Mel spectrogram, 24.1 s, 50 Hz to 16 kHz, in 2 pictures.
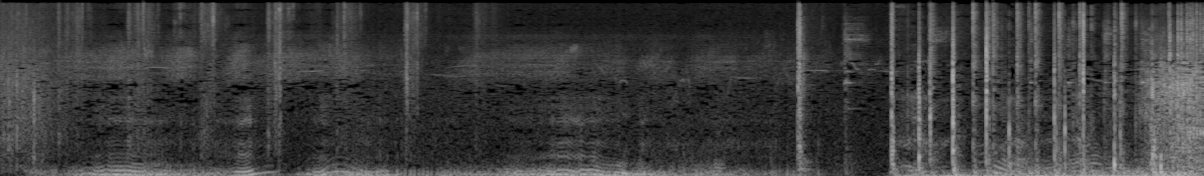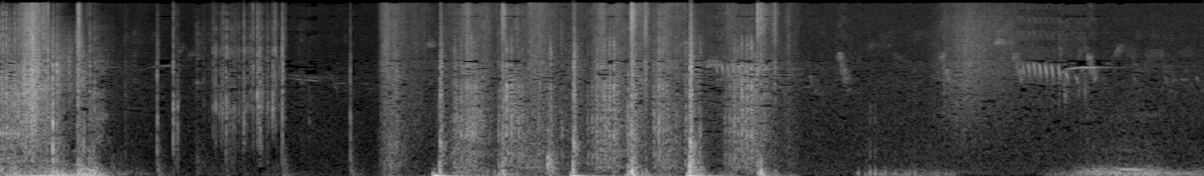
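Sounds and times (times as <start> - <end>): stone cracking and crumbling: 9.1 - 15.0
heavy low thuds: 16.4 - 19.9.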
